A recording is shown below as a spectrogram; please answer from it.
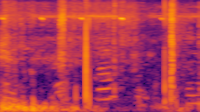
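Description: Short, quiet fragments of a man's voice between words, with a low rumble and two sharp clicks, typical of a phone held in the hand while walking.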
